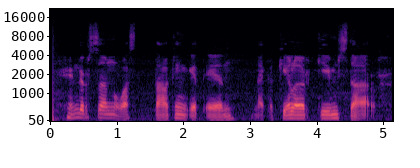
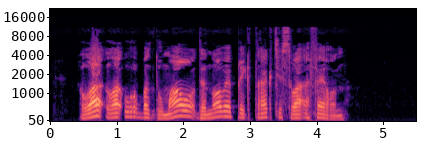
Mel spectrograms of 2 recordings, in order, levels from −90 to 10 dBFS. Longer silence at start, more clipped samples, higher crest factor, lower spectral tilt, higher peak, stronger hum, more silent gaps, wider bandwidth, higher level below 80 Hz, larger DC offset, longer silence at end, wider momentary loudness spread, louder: second, 0.2 s vs 0.45 s; neither; about the same, 18 dB vs 18 dB; about the same, -6 dB/octave vs -5.5 dB/octave; second, -14 dBFS vs 0 dBFS; neither; neither; about the same, 12.5 kHz vs 11.5 kHz; second, -64 dBFS vs -58 dBFS; neither; second, 0.35 s vs 1.1 s; first, 17 LU vs 13 LU; second, -32 LUFS vs -17 LUFS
